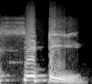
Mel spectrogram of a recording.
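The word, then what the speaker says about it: city: बाद आई आता है तब भी सी का उच्चारण स से होगा जैसे सिटी सी के बाद बाई आ जाए क्या आ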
